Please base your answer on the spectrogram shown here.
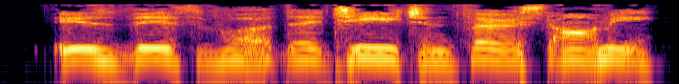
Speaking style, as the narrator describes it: he sneered in his heavy shoe accent

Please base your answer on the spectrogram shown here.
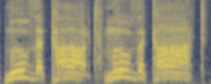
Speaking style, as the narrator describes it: Gasping for breath, Mac shouted

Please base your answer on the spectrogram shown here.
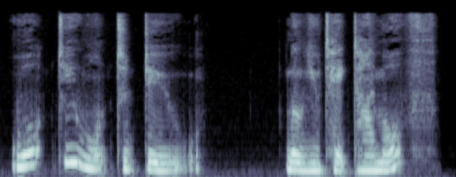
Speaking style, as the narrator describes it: he said in a gentle growl

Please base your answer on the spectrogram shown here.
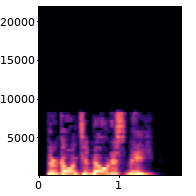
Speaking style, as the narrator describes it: he shouted

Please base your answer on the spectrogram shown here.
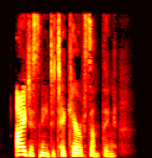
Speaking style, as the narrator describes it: she mumbles

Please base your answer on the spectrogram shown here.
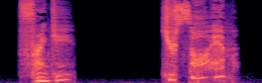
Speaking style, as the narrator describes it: Frankie whispered

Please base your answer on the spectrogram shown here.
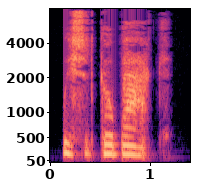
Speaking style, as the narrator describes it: Kath whispered

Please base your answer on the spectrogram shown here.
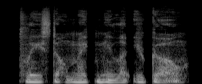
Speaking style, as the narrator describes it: he whispered

